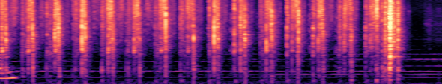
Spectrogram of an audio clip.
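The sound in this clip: A deck of cards is shuffled in many quick, crisp snaps with a steady, rapid rhythm. The sound builds slightly toward the end, then stops abruptly.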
